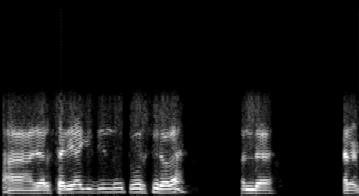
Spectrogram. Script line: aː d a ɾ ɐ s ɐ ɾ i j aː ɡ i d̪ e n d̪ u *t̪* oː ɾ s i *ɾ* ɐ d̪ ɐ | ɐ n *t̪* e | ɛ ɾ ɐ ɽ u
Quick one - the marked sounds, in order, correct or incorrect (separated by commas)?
correct, correct, incorrect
